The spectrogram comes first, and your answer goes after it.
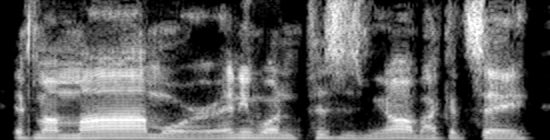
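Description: A man's voice: a little high, fairly even intonation, normal speed, a bit bright, dry recording. A man in his thirties talking casually and openly, swearing often and restarting his sentences as he thinks aloud. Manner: rambling, profane, restarts often. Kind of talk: casual conversation.

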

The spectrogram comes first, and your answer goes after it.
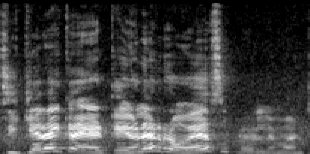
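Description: A young woman, casually telling animated stories about bad bosses and peppering them with "¿verdad?". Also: high voice, brisk, slight background noise. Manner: animated storytelling, acts out her bosses' scolding; frequent fillers like "¿verdad?" and "va". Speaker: guest telling work stories. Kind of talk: casual chat.

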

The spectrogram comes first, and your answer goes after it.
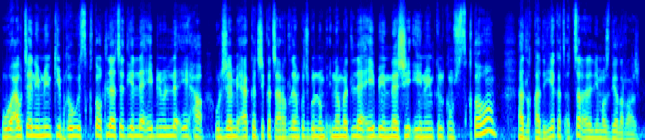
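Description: A man with a Moroccan accent speaks in a smooth, clean voice at a very rapid pace. His pitch sits a little high as he lays out his analysis as a panel guest, switching often into French terms. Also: fairly even intonation, a little mellow, dry recording. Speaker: guest commentator on football club marketing. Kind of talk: panel discussion, giving analysis.

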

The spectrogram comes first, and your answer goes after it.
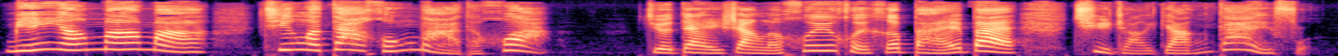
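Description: A woman reading a children's story aloud in a slow, expressive way. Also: high voice, no echo, clean studio sound.

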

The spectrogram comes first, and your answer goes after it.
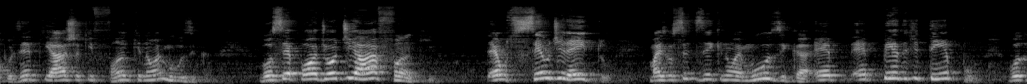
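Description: A Brazilian man with a Brazilian Portuguese accent giving a chatty, digressive music lecture on a live stream from home. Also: high voice. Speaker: music teacher.

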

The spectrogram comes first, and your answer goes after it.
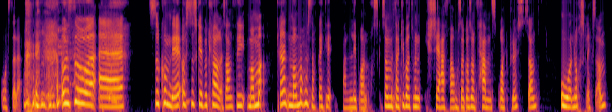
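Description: A young woman with a Bergen Norwegian accent, co-hosting a podcast and telling stories in animated, casual chat with English words mixed in. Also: on the high side, no echo, clean studio sound. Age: young adult. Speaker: podcast co-host.

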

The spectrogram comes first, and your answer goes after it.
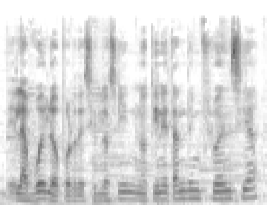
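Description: A man's voice: medium pitch, brisk. Young Chilean man, rambling podcast co-host, word-searching; faint guitar behind. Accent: Chilean Spanish. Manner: rambling, searches for words, lots of fillers. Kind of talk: casual chat.

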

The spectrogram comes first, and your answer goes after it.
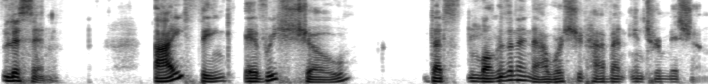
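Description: A man's voice: lowish voice, lively intonation, unhurried, no echo. A man with a lisp co-hosting a casual podcast, talking playfully, swearing freely and laughing often, on a condenser mic in a room at home. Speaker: podcast co-host. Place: room in a house. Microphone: condenser microphone.

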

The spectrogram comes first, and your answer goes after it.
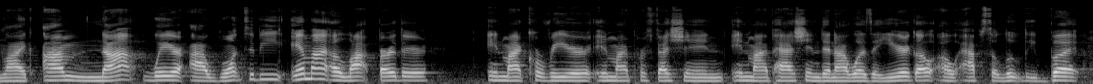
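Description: Lower-voiced young woman, candid and slangy. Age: young adult. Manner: candid, slangy, freely swearing. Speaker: podcast host. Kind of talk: casual solo chat.

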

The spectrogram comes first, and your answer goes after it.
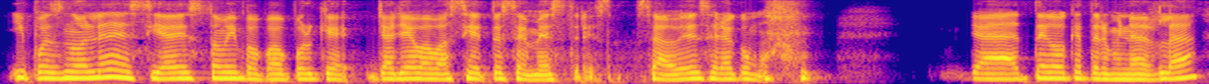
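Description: A woman in her twenties from Venezuela, a podcast guest talking candidly and casually about her life, with quick self-corrections. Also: medium pitch, steady tone. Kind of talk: casual conversational storytelling.

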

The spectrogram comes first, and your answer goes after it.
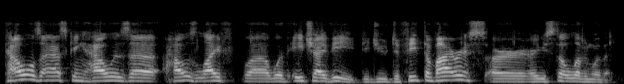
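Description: A slightly higher-voiced man hosts a raucous podcast, brashly steering the talk and reading out chat questions. The audio is dull and lo-fi. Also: normal speed, a bit bright. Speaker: podcast host.

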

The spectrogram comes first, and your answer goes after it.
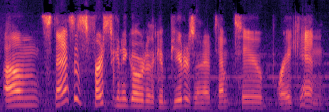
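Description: A man's voice: high-pitched, lively intonation, brisk, pushed and bright, highs cut off, faint music behind. A man playing a tabletop game, talking hesitantly with many fillers. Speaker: player. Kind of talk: casual tabletop game chat.

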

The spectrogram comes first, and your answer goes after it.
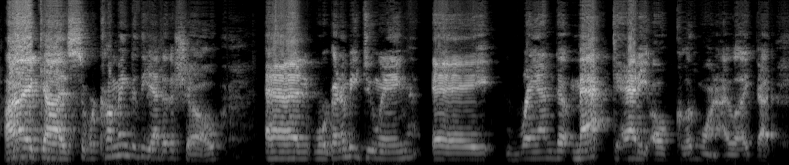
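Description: Upbeat, bright-voiced male host. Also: a little high, moderate pace. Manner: upbeat, rambling, energetic. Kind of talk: casual live-stream chat.

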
